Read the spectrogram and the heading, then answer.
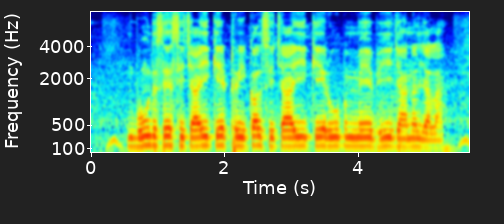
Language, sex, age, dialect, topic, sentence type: Bhojpuri, male, 18-24, Western, agriculture, statement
